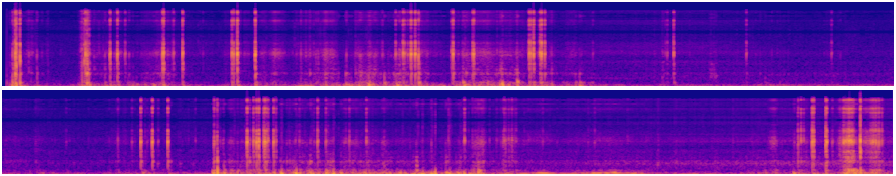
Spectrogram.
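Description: Longboard wheels rumbling over asphalt, with wind on the microphone and frequent sharp knocks and clicks. The rumble is heavy for the first five seconds, eases off, then comes back strongly about eleven seconds in.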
